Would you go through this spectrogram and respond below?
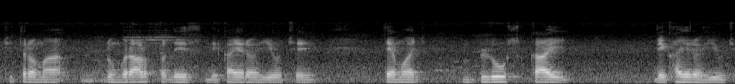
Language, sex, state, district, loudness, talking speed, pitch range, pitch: Gujarati, male, Gujarat, Valsad, -19 LUFS, 100 wpm, 110-115 Hz, 115 Hz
